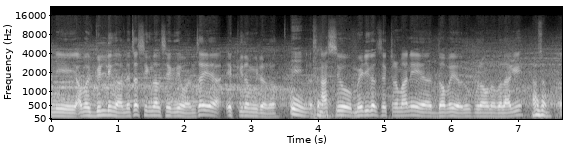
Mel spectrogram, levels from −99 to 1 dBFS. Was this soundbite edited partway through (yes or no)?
yes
